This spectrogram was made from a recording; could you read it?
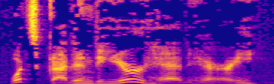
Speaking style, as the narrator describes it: he exclaimed

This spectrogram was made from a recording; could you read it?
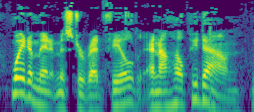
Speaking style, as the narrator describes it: dryly said a thin-faced member from the Valley of Virginia

